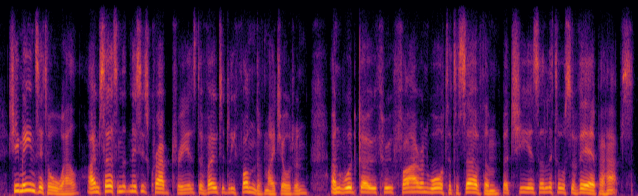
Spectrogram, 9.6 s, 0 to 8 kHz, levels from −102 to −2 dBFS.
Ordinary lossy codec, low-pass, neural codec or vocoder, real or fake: Opus, 32 kbps; 7.2 kHz; none; real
